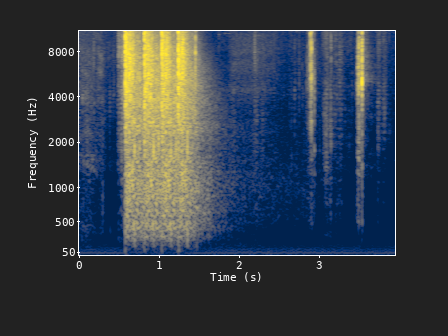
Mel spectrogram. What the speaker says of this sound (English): This is actually a pretty fun little gun.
